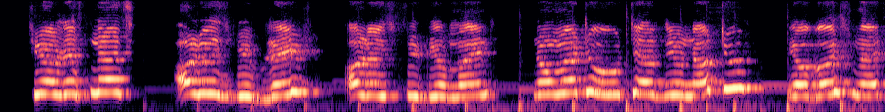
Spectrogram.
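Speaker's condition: Cerebral palsy; diagnosed at 6 months old, quadriplegic

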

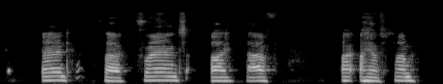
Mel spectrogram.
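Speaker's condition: Down syndrome

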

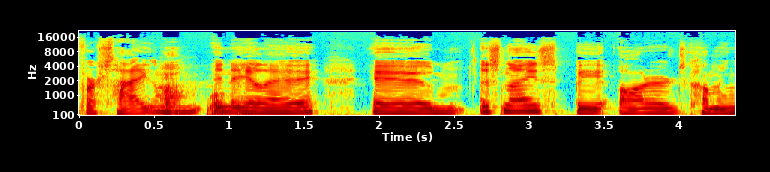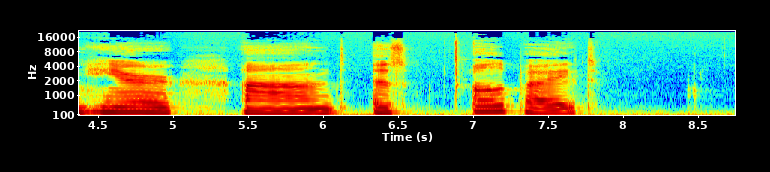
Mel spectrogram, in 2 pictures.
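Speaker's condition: Down syndrome; early prediction she might never talk, now speaks publicly, including at UN in Geneva

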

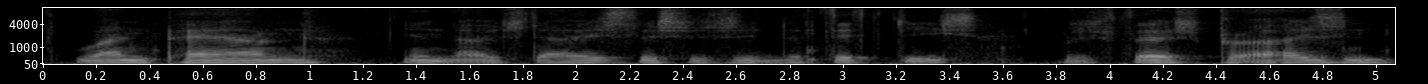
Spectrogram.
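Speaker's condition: Tongue cancer; aggressive tongue cancer

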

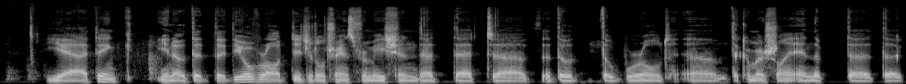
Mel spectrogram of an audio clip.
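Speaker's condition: No condition

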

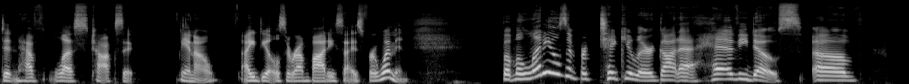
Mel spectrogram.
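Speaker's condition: No condition

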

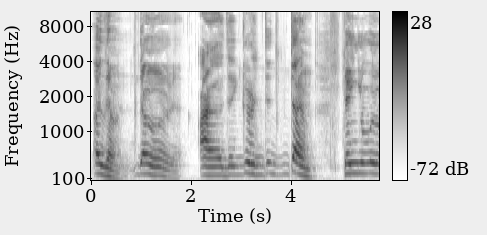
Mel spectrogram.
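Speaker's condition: Cerebral palsy; speech can be hard sometimes

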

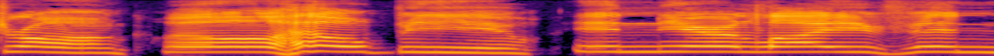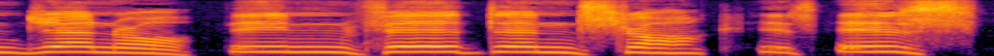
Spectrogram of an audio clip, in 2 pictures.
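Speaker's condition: Parkinson's disease, young onset; worked hard to improve speech and thinking

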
